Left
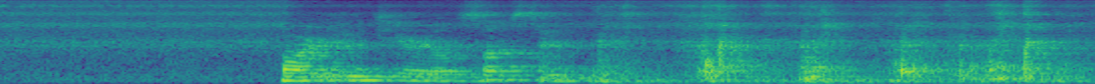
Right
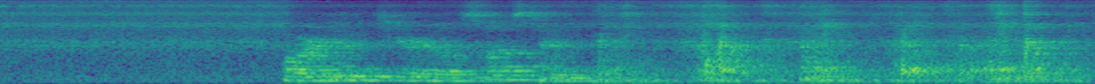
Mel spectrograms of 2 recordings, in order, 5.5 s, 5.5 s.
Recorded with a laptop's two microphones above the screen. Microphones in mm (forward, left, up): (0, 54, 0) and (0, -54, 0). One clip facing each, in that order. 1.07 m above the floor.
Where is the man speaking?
75° left (ahead or behind), 4.5 m; by 2.9 s 80° left, 3.5 m.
